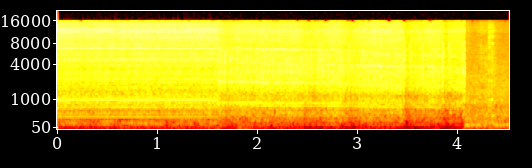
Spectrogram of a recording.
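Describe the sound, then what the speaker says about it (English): A power drill runs steadily through a hole, a continuous buzzing grind that shifts partway and cuts off near the end. "Drill the hole."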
